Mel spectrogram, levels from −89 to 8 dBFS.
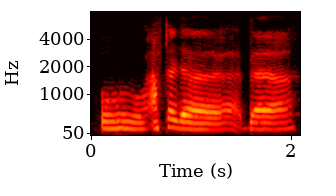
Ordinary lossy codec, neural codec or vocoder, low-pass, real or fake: AAC, 48 kbps; codec, 16 kHz, 1 kbps, X-Codec, HuBERT features, trained on general audio; 7.2 kHz; fake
